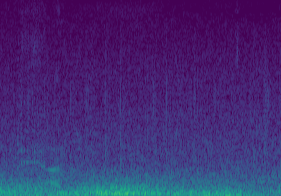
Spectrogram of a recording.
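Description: Heavy thunder rumbles through a rainstorm in the zombie survival game The Dead Linger, a low sustained roll swelling midway over steady rain hiss, with no voices.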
